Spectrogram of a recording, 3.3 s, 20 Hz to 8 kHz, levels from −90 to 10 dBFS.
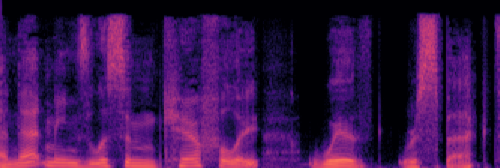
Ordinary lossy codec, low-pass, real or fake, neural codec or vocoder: MP3, 48 kbps; 7.2 kHz; fake; codec, 16 kHz, 1 kbps, X-Codec, HuBERT features, trained on balanced general audio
